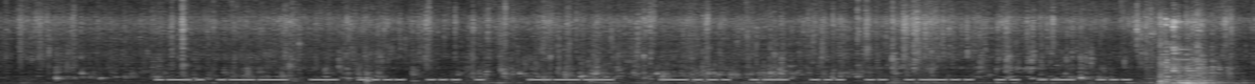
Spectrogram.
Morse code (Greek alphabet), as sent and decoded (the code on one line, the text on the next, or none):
.-. .-- - .... ... . / --- / -... .- ... .. .-.. .. .- ...
ΡΩΤΗΣΕ Ο ΒΑΣΙΛΙΑΣ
